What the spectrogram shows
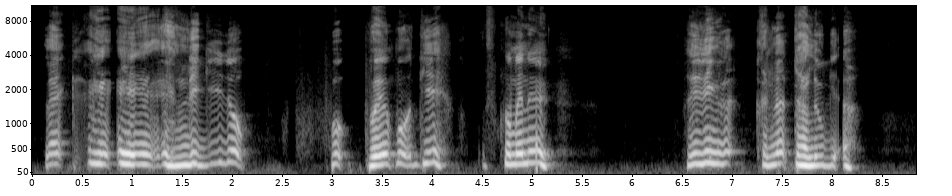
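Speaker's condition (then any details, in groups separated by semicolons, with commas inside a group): Cerebral palsy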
